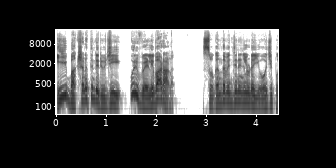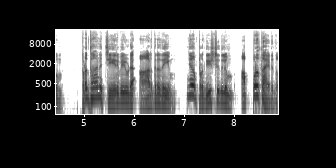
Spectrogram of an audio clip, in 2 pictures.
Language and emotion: Malayalam, surprised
